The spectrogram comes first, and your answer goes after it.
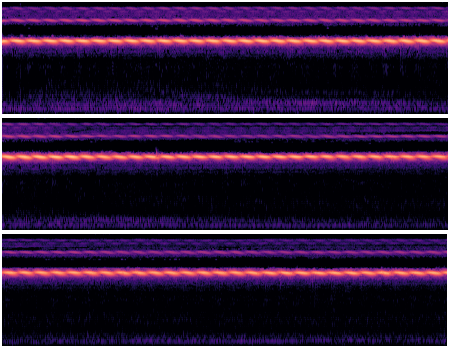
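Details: Natural calling of a field cricket to females, used to lure crickets into traps: a continuous shrill trill, even in pitch and loudness throughout, with a faint low murmur early on.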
